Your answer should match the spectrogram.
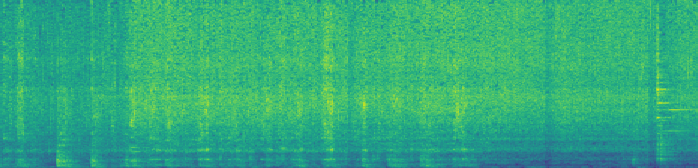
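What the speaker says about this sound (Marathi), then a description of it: "काश्मीरी लाल मिरची मसाला हे आपल्याला व्यवस्थित परतून घ्यायचे आहे" Homemade Agri masala and Kashmiri red chilli powder sautéing in hot oil, a loud close sizzle broken by repeated scraping stirs in quick rhythm, with no talk.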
